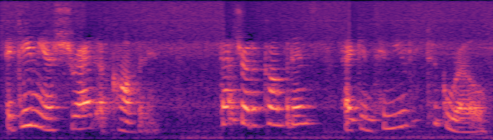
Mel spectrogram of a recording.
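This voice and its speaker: A woman with a high voice reads a storybook to young children as their storyteller. She stresses words in an exaggerated way and stretches some of them out. The recording is slightly dull and lo-fi, with faint noise behind her. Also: creaky. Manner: animated, exaggerated emphasis with drawn-out words. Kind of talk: expressive read-aloud of a picture book for young children.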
